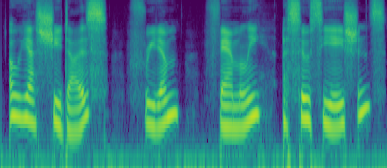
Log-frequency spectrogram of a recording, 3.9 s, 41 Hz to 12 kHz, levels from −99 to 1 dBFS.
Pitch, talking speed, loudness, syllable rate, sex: 205 Hz, 110 wpm, -19 LUFS, 4.2 syllables/s, female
